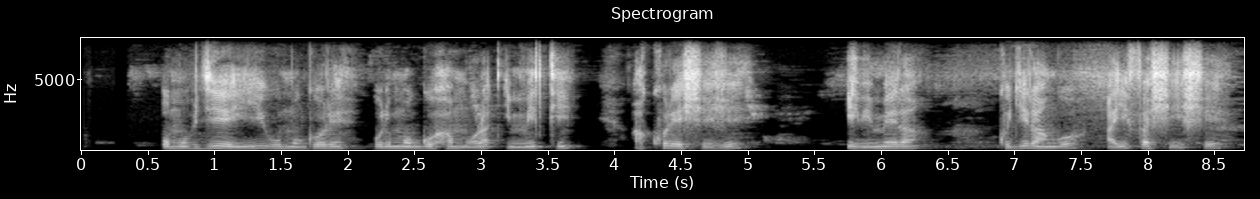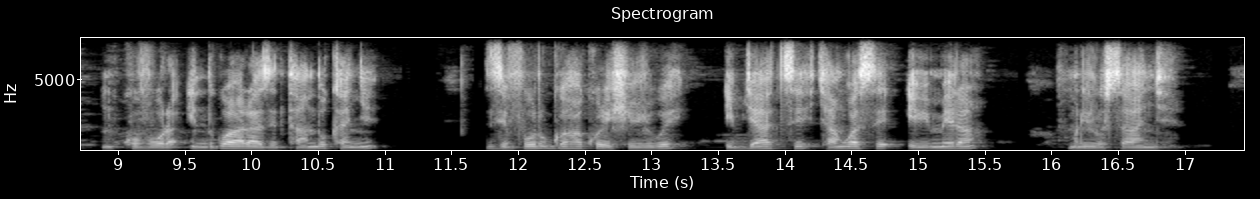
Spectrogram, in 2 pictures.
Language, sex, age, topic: Kinyarwanda, male, 18-24, health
